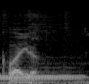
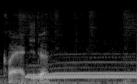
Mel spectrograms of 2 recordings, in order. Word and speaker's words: Klajda: this out of the way right now it's pronounced clida not CLA not clah not CL that was my favorite one it's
